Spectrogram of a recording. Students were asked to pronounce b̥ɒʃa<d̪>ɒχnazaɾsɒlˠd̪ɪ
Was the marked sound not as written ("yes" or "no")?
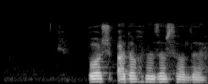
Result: no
